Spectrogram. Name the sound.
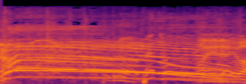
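audience applause and cheering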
